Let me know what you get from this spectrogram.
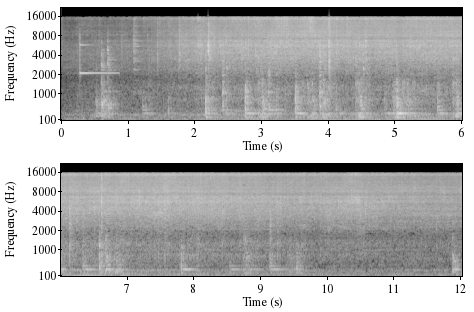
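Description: Chopped onions, green chillies, curry leaves and crushed ginger-garlic sizzling in hot oil in a metal kadai, stirred so that the spatula scrapes and knocks against the pan again and again over a steady frying hiss.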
